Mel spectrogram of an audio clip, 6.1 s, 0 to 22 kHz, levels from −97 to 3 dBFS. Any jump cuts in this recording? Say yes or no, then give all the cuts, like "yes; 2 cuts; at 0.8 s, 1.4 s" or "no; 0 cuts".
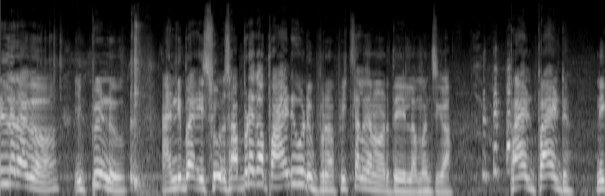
no; 0 cuts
